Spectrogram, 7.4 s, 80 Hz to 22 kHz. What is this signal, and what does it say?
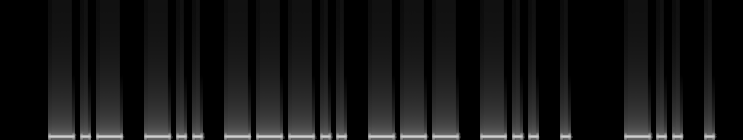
Morse code, heard as a keyed tone, about 15 wpm, 700 Hz. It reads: KD8ODE DE
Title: USA Callsign DE Callsign - 6 Characters - 15wpm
